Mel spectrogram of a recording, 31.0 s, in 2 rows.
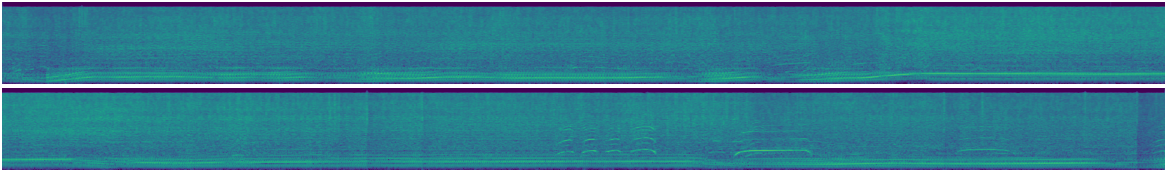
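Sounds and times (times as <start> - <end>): car engine revving hard: 0.0 - 31.0.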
